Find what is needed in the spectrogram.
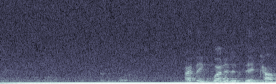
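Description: Low feedback tone from a public-address system: one steady pitch that swells over the first second and then holds. A voice starts talking near the end.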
